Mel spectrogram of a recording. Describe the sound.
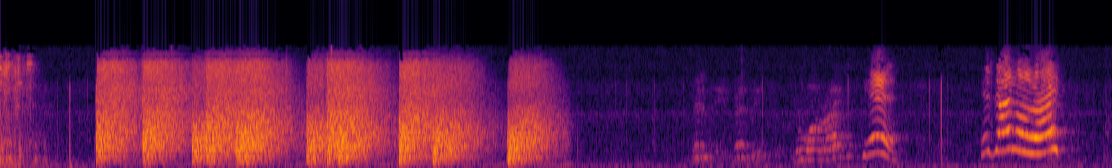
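Gunshots fired through a window: a run of loud, rough, crackling bursts, several in quick succession, followed after a short pause by people's voices rising and crying out.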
